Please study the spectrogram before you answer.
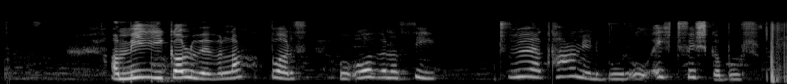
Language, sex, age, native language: Icelandic, male, 18-19, Icelandic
